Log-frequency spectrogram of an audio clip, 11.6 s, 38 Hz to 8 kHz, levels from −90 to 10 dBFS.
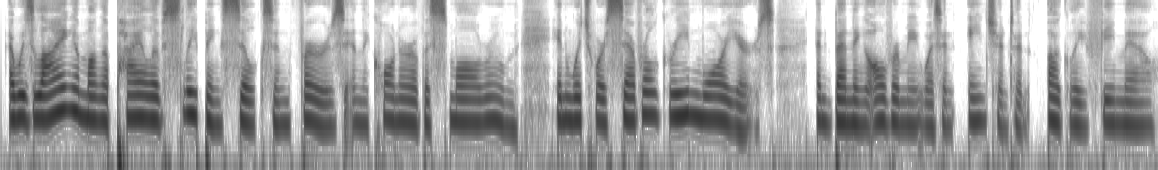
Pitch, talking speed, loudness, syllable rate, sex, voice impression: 180 Hz, 175 wpm, -21 LUFS, 4.6 syllables/s, female, feminine, adult-like, slightly soft, sincere, slightly friendly, slightly reassuring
